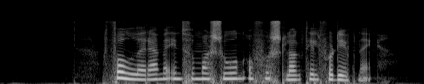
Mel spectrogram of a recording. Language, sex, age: Norwegian, female, 25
